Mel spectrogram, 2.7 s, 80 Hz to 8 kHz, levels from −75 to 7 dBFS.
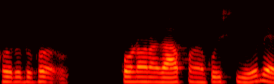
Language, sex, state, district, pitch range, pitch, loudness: Tulu, female, Karnataka, Dakshina Kannada, 160-170 Hz, 165 Hz, -34 LUFS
